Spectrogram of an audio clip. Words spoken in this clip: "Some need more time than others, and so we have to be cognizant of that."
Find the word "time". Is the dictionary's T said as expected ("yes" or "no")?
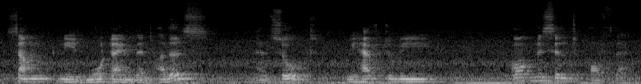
yes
